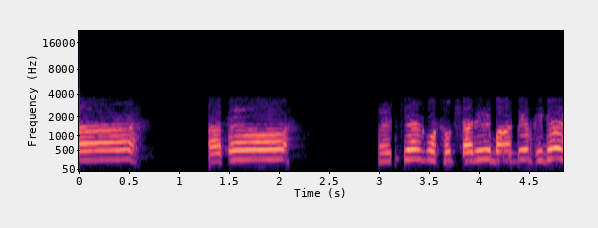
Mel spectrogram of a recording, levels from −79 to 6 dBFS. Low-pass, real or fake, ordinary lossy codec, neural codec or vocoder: 3.6 kHz; fake; none; codec, 44.1 kHz, 2.6 kbps, SNAC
